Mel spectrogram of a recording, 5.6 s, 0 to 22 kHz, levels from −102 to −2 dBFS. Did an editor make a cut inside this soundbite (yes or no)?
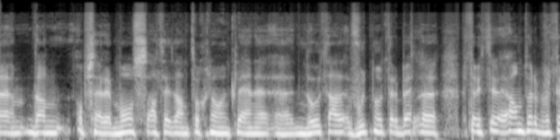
yes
